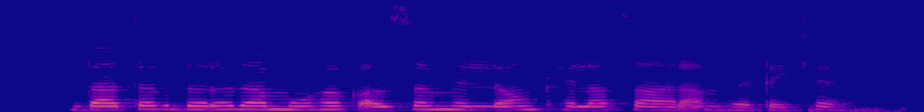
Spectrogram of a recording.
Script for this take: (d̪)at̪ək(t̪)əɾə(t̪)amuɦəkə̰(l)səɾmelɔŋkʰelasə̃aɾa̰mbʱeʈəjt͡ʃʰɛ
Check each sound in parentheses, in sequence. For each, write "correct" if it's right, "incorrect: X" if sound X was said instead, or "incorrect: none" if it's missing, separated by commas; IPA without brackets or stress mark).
correct, incorrect: d̪, incorrect: d̪, correct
